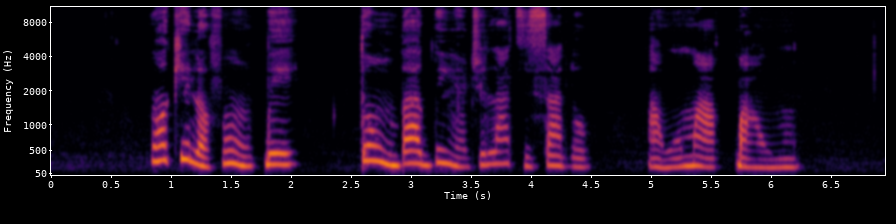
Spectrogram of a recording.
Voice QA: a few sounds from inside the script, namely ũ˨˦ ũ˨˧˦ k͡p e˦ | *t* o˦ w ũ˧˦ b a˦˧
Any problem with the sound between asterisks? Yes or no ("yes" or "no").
no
